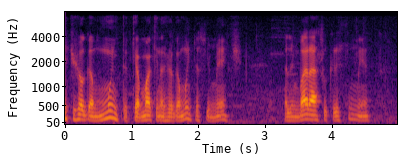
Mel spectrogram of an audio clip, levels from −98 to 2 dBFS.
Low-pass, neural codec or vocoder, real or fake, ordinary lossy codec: 7.2 kHz; none; real; none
